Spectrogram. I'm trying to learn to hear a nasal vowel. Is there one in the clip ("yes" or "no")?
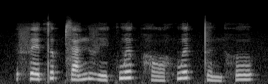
no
